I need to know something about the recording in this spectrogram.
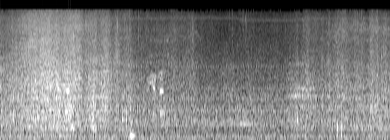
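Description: A man whispers softly close by.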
